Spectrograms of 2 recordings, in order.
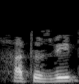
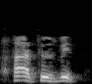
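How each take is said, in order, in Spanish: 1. Empieza con un sonido h suave y aspirado. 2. Empieza con un sonido j duro y gutural. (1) "este es como un aliento" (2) "con J"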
